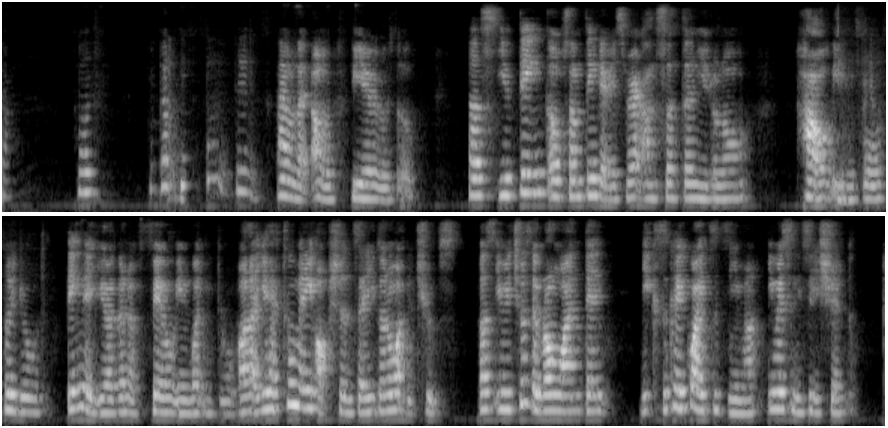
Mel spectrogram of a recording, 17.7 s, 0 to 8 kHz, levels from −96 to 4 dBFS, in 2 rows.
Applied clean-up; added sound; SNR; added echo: neural mask model DeepFilterNet 3.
